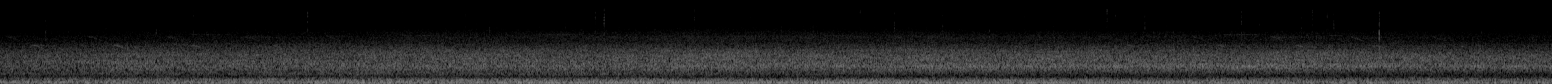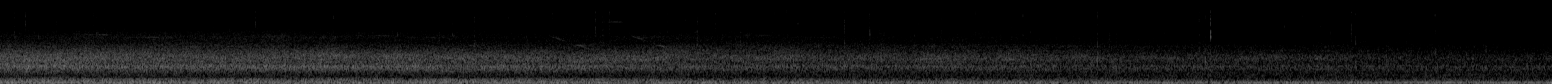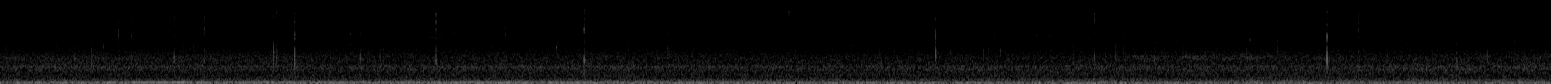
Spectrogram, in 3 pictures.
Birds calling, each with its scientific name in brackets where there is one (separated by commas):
Northern Cardinal (Cardinalis cardinalis), Black-capped Chickadee (Poecile atricapillus), Brown Creeper (Certhia americana)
